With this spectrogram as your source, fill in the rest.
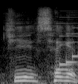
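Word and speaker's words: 氣塞: 막힐 색자는 두 가지로 해석을 하죠. 막힌다고 할 때는 색이라고 하고, 요새, 성체라고 할 때는 새라고 읽죠.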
